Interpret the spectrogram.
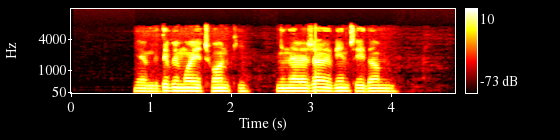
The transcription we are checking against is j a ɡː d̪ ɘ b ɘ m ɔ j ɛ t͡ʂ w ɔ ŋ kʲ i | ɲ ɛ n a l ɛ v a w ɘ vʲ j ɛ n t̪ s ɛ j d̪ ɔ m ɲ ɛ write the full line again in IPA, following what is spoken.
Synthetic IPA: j a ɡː d̪ ɘ b ɘ m ɔ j ɛ t͡ʂ w ɔ ŋ kʲ i | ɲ ɛ n a l ɛ ʐ a w ɘ vʲ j ɛ n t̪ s ɛ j d̪ ɔ m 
